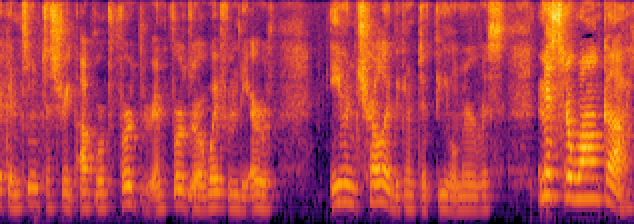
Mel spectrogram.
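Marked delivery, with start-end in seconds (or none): 5.4-6.3 high, loud call; urgent raised shout for attention; yelling over noise. A narrator's reading. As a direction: call out above a roar. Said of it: "he yelled above the noise".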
